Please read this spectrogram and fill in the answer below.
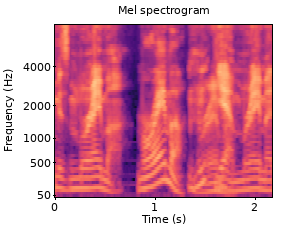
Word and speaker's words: Mrema: How do you pronounce it? So my last name is Mrema.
